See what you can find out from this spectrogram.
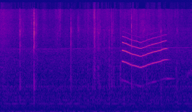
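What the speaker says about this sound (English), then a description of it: "You can hear the kitten meow." A single kitten lets out a thin, high, drawn-out meow near the end, preceded by faint taps and rustles in an otherwise quiet room.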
